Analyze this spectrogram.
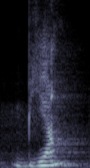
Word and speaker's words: bien: The I becomes a Y, y, and then the EN becomes ya, bien. Now, if we want to say very good, we take the same thing, which is bien, and then we add très, très.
